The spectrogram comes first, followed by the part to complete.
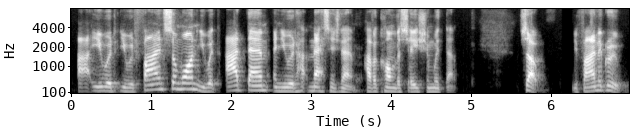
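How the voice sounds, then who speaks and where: A man giving a motivational coaching talk, animated, repeating himself and acting out quick examples. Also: a little high. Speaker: social media coach.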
